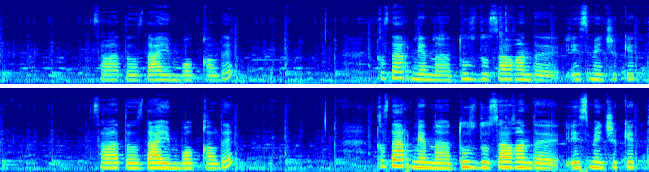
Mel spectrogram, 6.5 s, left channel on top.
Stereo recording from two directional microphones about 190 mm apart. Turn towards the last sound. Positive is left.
turn(degrees=-30)  # may be behind; listen again after turning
